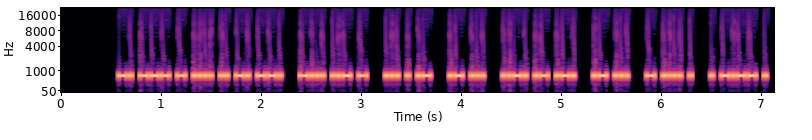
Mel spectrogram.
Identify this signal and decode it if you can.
Morse code, heard as a keyed tone, about 46 wpm, 700 Hz. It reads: NOTHING BUT SEA AS FAR AS THE EYE
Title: Sentences from Top 1000 Words - Review Part 1 - 45wpm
